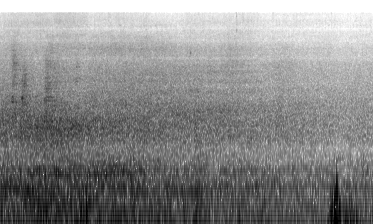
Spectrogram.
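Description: Road traffic on a town street: vehicles passing with a steady tyre-and-engine rumble, louder in the first two or three seconds and then easing off. A brief low thump comes near the end.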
